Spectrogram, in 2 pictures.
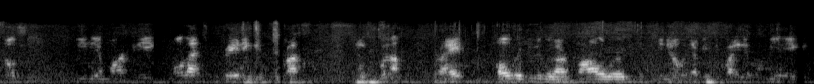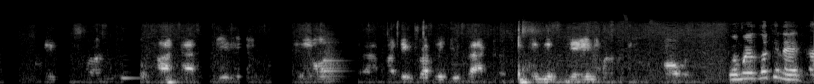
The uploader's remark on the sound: live from MJBizCon 2019 in Las Vegas, Nevada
